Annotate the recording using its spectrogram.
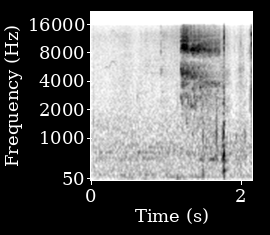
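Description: Quiet room tone, then a brief scratchy rustle and a sharp click about a second and a half in, from hands handling the camera.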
